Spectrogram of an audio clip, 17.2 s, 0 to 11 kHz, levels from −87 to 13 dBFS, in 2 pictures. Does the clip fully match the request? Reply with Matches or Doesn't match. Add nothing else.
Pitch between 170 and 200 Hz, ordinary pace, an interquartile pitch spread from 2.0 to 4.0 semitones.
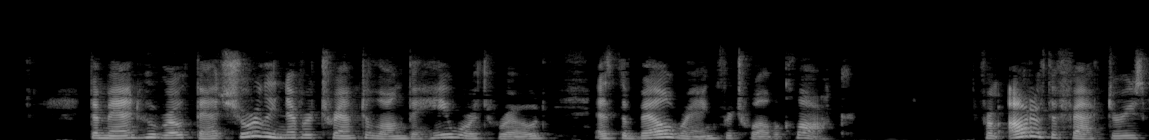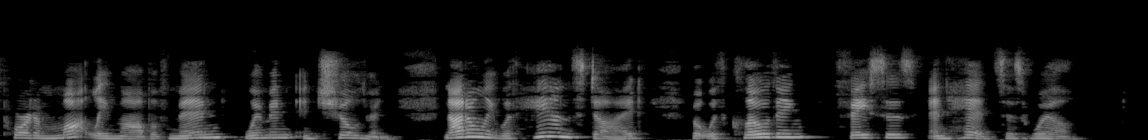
Doesn't match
